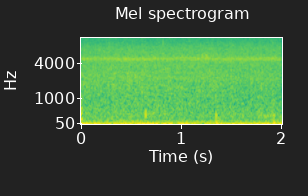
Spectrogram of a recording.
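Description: Steady outdoor background hiss with a thin, constant high-pitched insect drone.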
